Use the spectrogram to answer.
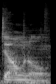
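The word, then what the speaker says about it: Domhnall: But it's Donal is how I pronounce my name, which is like tonal but with a D instead of a T, and the M is just there to confuse Americans.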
